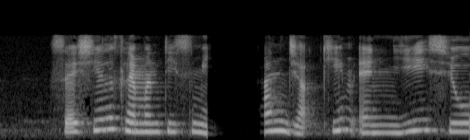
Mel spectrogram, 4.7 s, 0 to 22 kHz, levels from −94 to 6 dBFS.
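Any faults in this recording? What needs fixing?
There's an audio dropout to a faint residue from 2.08 to 2.65 s, so the speech vanishes abruptly for about 0.57 s and leaves only faint sound roughly 35 dB down. It's likely a brief signal loss upstream while the rest of the chain stayed live. Check cables, connectors, and wireless links before recording to catch intermittent breaks early.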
